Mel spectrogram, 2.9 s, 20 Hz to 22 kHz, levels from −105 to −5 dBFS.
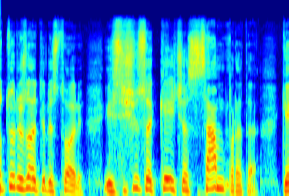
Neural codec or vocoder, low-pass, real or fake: vocoder, 44.1 kHz, 128 mel bands every 256 samples, BigVGAN v2; 14.4 kHz; fake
